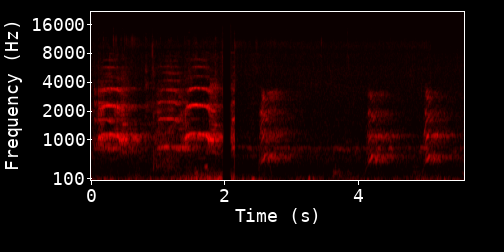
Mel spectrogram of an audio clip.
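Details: Dachshund voices drawn-out, rising-and-falling whines followed by shorter, sharp upward yelps repeated at irregular intervals, with low rustling noise behind.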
